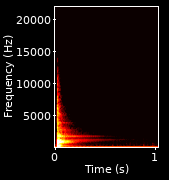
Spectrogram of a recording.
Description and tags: My rim shot on my snare with no snap.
